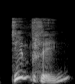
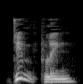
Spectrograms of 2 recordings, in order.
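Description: First: "Dimpling?" asked high with a rising tune; surprised question. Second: Said in the usual way. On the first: A narrator's reading. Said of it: "said Missus Dearly". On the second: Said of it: "she read out".

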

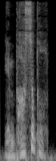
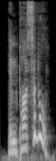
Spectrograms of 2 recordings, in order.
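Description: First: Said in the usual way. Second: Impossible said much higher and louder, rising; emphatic repeat. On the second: Acted. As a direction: throw Impossible up in loud disbelief. Ferris repeats the word twice.

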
